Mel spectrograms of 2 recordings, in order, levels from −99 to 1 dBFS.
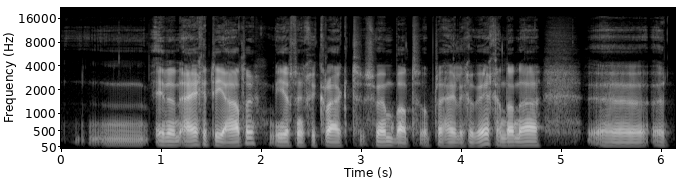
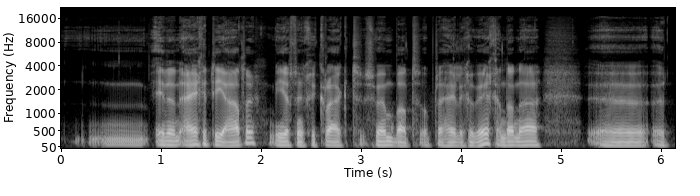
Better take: second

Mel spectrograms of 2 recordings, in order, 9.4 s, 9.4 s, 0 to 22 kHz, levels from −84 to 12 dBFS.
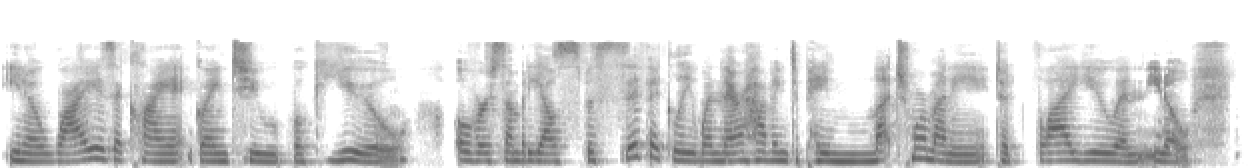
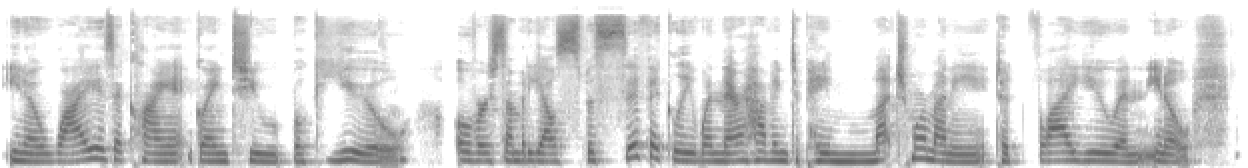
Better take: second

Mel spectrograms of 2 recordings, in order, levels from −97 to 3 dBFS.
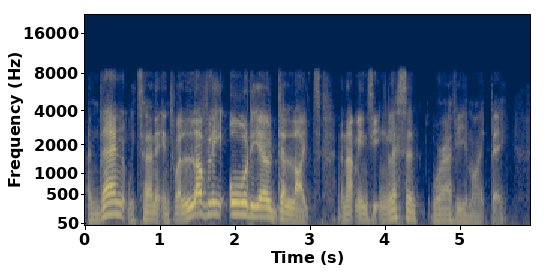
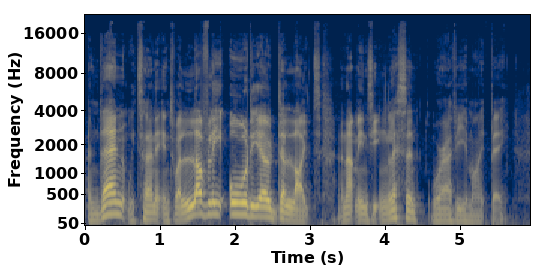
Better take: second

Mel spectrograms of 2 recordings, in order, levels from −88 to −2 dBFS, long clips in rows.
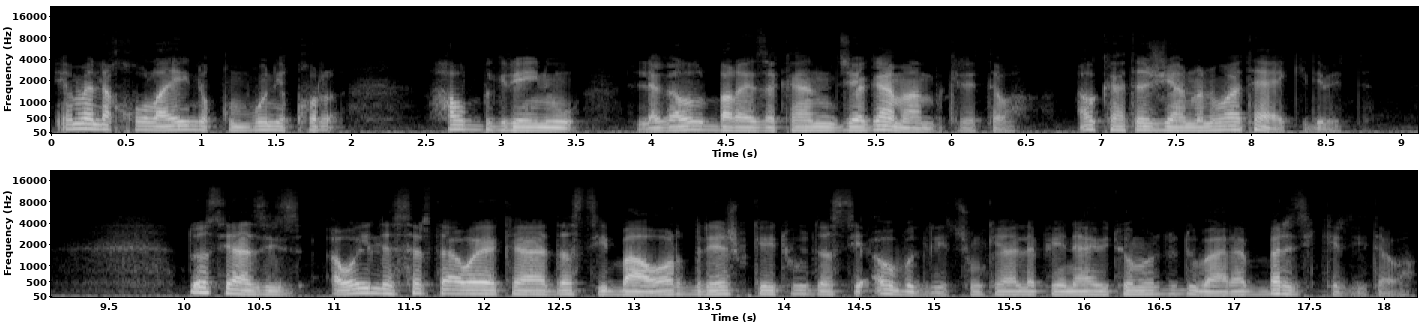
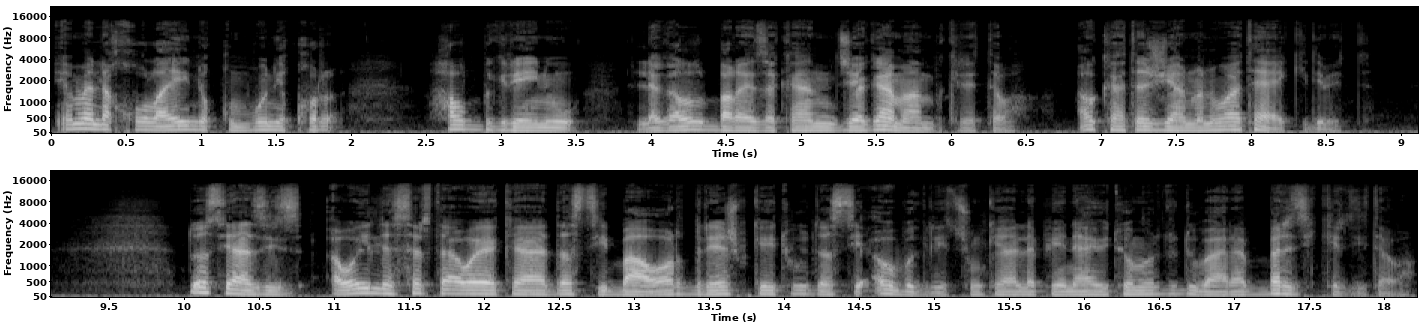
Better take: second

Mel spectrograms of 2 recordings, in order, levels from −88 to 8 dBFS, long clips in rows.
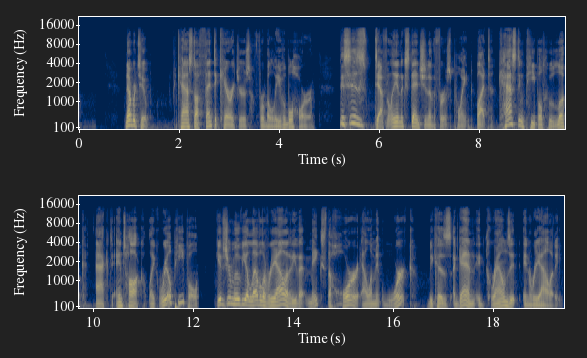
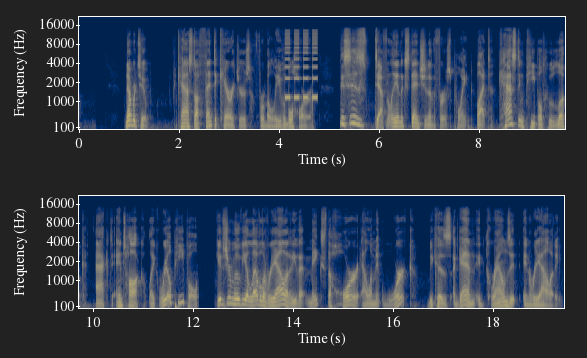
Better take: first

